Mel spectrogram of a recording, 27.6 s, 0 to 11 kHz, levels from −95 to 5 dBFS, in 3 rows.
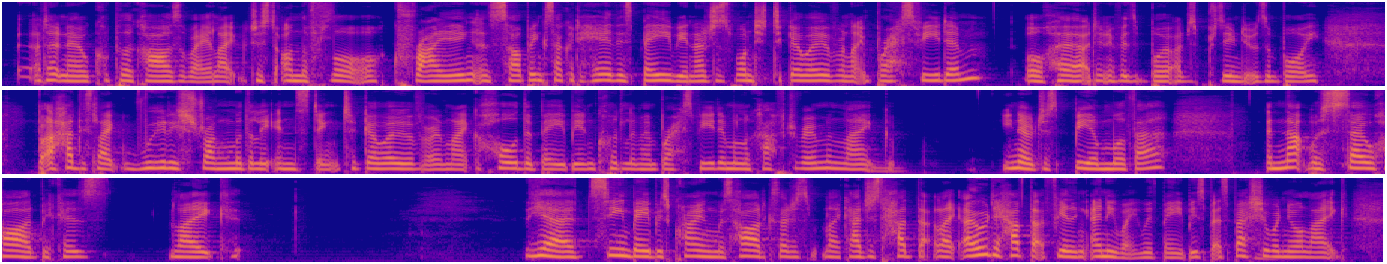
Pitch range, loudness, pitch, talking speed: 200-225 Hz, -28 LUFS, 215 Hz, 260 wpm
